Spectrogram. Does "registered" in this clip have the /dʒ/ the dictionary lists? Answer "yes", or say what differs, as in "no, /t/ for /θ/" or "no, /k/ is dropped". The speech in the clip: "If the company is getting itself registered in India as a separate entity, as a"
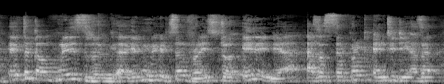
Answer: no, /dʒ/ is dropped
